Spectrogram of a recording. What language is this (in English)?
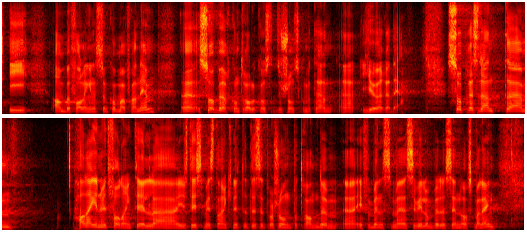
Norwegian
